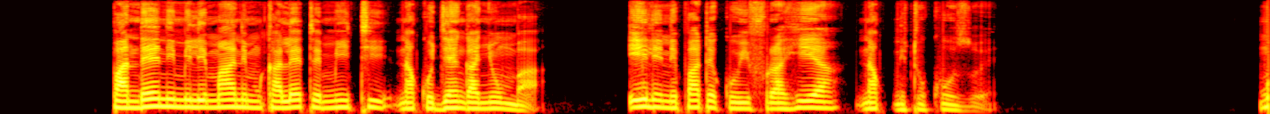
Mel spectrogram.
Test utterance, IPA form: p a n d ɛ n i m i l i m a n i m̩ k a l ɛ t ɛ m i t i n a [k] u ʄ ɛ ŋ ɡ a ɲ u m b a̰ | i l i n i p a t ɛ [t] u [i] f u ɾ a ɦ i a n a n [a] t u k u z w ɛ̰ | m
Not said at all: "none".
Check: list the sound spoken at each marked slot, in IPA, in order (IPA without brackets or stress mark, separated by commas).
k, k, i, i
